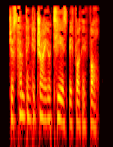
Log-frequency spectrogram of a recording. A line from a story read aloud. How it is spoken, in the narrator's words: Nanasi whispered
